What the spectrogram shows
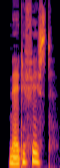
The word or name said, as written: nattefest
